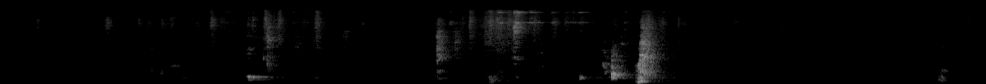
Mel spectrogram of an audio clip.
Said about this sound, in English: Sounds like you have a priest flagellating himself in your fucking room. No, just an idiot puppy. Who's more entertaining than the movie?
